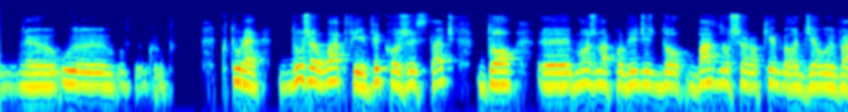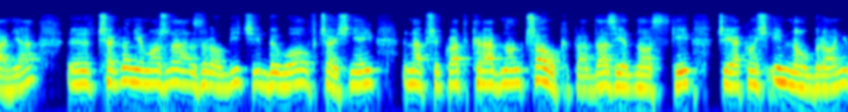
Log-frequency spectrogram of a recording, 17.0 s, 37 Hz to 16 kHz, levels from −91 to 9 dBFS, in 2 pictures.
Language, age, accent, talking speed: Polish, 50-69, native, 100 wpm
